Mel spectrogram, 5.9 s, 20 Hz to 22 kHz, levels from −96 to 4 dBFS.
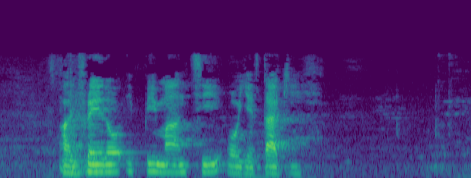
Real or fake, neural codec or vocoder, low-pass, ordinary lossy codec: real; none; 7.2 kHz; MP3, 32 kbps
